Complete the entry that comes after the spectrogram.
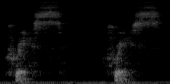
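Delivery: soft voiceless murmur of a name; inner-thought whisper. Retold or imitated. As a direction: whisper it to yourself, searching your memory. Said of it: "I thought in my head".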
